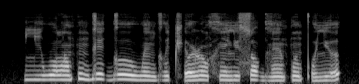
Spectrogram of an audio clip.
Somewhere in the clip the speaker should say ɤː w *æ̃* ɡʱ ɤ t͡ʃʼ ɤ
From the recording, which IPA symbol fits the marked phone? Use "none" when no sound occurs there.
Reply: ɛ̃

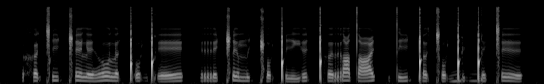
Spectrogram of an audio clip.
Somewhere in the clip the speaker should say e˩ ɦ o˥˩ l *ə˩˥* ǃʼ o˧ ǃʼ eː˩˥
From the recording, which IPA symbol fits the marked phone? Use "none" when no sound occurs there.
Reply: ə˩˥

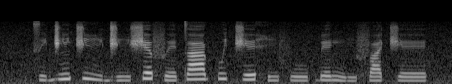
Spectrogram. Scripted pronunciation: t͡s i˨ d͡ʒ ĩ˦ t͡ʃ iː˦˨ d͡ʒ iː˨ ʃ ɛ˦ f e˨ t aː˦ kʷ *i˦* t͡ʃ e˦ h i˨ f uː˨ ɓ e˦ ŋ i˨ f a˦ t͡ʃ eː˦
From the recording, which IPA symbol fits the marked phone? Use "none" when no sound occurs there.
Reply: i˦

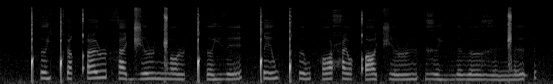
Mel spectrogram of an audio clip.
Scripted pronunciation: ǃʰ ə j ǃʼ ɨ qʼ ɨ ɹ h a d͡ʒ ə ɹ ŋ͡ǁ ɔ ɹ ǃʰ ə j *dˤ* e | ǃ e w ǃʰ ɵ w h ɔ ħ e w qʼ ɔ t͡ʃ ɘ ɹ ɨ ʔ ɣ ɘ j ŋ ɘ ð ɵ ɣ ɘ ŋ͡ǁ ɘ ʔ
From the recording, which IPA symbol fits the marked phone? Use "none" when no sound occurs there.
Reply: ð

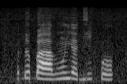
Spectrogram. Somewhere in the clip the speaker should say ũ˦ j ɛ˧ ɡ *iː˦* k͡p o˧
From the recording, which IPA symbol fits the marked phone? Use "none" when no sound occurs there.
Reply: iː˦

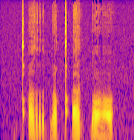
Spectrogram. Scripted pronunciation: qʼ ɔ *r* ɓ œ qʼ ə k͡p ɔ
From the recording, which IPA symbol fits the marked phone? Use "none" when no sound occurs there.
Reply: r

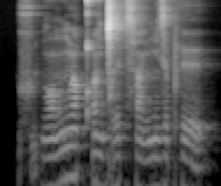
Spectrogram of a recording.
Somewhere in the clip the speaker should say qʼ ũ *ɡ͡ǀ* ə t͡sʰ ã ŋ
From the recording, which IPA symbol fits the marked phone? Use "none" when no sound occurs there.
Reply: ɡ͡ǀ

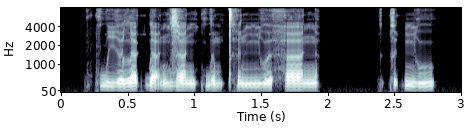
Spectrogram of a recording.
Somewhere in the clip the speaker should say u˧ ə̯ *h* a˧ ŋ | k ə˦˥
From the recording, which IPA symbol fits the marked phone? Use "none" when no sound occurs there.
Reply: h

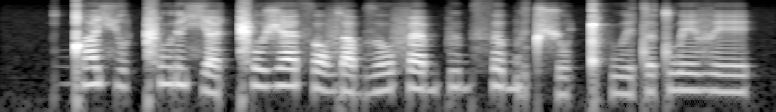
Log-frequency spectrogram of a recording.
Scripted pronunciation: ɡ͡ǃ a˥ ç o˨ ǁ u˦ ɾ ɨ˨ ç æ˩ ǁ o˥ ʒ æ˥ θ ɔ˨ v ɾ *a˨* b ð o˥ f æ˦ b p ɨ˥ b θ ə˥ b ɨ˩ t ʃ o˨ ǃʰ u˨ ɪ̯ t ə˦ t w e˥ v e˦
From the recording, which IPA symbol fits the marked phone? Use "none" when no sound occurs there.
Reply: a˨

